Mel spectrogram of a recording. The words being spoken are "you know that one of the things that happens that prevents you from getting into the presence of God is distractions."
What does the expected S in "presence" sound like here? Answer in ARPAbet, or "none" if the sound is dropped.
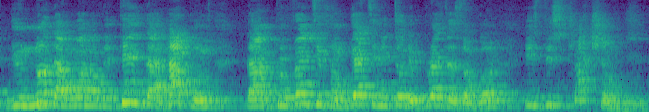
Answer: S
